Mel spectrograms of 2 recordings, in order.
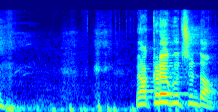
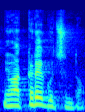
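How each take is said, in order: First: Slow, dragged-out mock of a lazy churchgoer; mocking stubborn reply. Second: Said in the usual way. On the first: Preacher mocking worshippers who refuse to come inside, slow stubborn drawl. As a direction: stretch each word of అక్కడే like someone refusing to budge. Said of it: "ఇక్కడ place ఉంది, లోపలికి రండి అంటే".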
